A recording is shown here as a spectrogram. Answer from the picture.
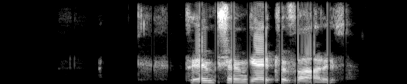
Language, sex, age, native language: Icelandic, male, 70-79, Icelandic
